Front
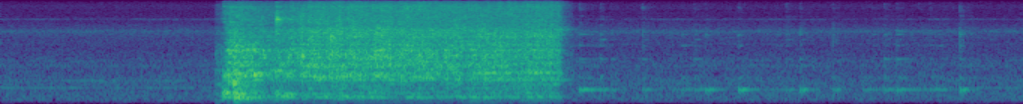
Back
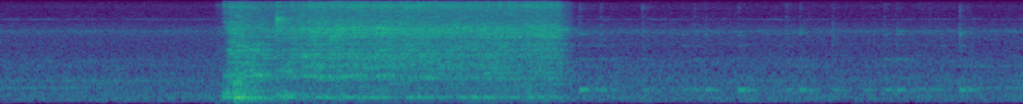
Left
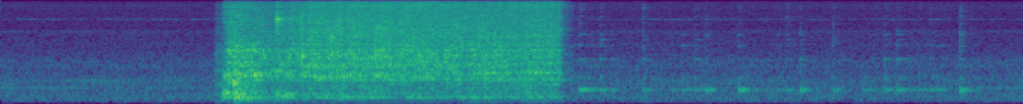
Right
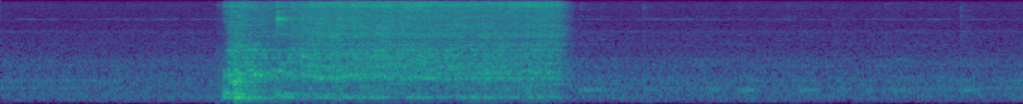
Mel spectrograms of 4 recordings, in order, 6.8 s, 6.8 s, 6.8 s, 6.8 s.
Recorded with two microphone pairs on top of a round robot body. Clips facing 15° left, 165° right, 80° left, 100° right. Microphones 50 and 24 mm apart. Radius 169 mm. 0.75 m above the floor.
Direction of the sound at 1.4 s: 45° left.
